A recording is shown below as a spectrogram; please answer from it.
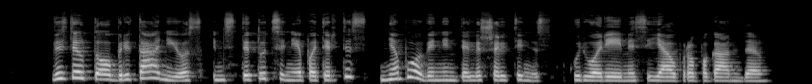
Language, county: Lithuanian, Šiauliai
